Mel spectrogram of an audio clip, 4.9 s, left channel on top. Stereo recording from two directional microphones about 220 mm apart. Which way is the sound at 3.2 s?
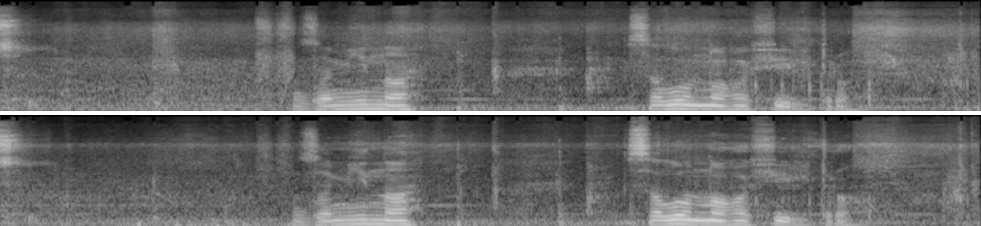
20° right (ahead or behind).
